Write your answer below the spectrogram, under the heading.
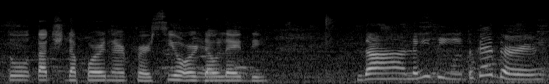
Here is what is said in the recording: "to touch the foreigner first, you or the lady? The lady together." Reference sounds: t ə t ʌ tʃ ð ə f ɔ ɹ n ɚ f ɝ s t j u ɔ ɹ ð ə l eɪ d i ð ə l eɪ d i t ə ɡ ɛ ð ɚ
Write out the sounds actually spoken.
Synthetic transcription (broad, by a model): t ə t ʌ tʃ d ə p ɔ ɹ n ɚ f ɝ s t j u ɔ ɹ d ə l eɪ d i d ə l eɪ d i t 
